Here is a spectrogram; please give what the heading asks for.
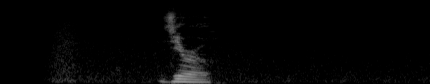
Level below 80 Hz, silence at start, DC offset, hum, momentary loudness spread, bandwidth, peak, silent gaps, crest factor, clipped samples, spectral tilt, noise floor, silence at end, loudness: -72 dBFS; 0.5 s; under 0.1%; none; 29 LU; 16.5 kHz; -18 dBFS; none; 24 dB; under 0.1%; -4.5 dB/octave; -63 dBFS; 2.2 s; -35 LUFS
